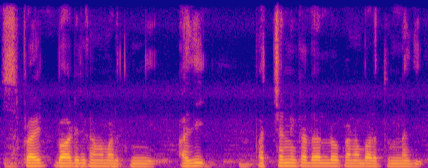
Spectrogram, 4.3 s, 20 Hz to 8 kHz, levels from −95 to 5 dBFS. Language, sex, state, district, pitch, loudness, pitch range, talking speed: Telugu, male, Telangana, Mahabubabad, 135 Hz, -19 LUFS, 130-140 Hz, 110 wpm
